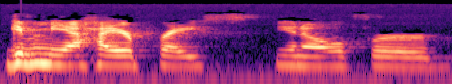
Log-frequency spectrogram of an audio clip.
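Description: A woman's voice: mid-range voice, little pitch movement, normal speed, a bit bright, dull audio. A young woman in her twenties from the United States, talking casually as an interview guest, with many fillers as she thinks aloud. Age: 20s. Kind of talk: casual conversation.

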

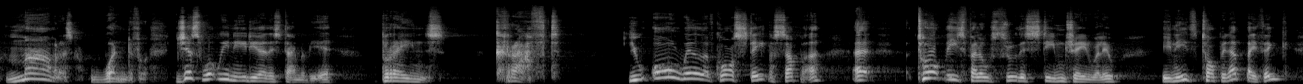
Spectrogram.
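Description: Guy doing a big jolly old man for an audio story, super exuberant, bit bumbling, voice all over the place and husky. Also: fairly high pitch, very animated, a little slow, fairly bright tone, exaggerated voice. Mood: jovial, flustered. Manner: exclamatory, bumbling, hesitating over names.

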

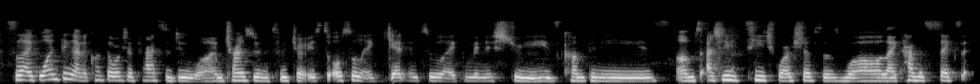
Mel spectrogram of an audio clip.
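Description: A woman talks casually as a podcast guest, her voice low and mellow. She fills her speech with "like" and "man". The audio is dull and lo-fi. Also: steady tone, fairly quick, hardly any pauses. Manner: casual, lots of "like" and "man", laughs while talking. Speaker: podcast guest, consent educator. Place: lives in Toronto.

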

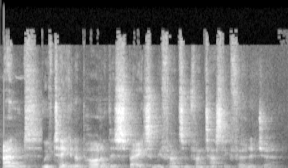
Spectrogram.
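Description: A man's voice: lowish voice, fairly quick, fairly bright tone, a little hiss or hum. A man chatting casually as a podcast guest, enthusiastic and emphatic. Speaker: podcast guest, drama creator. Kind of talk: casual chat. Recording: echoey room with noticeable background ambience.

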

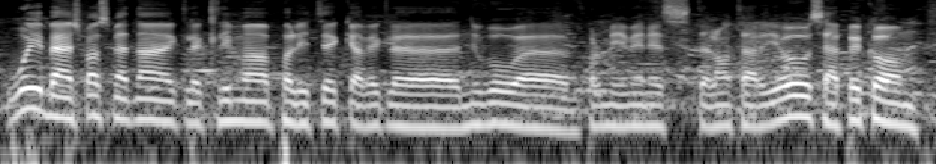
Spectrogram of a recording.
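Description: A man's voice: mid-range voice, normal speed. A man from Nova Scotia with an Acadian French accent, chatting casually in an interview and dropping English "so" into his sentences. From Nova Scotia, Canada. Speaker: musician interviewee. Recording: busy crowd noise around.

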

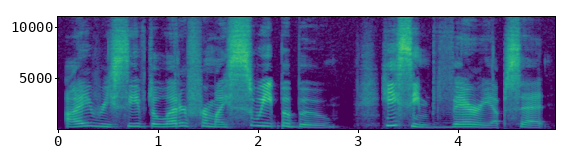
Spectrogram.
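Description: A woman voices a young girl, the pert little sister in a comic radio play. The voice is high, and the manner is nosy, teasing and a bit dramatic. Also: steady tone, a little slow, natural voice.

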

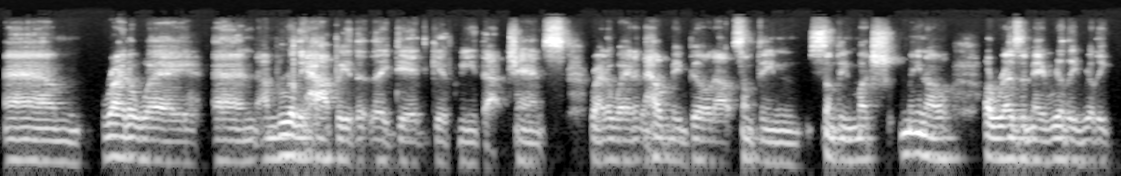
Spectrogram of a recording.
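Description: A man being interviewed about his theater career, talking in a halting way with many restarts and repeated words. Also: fairly low pitch, flat delivery, pushed and bright, poor audio. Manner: acts out quoted exchanges in a livelier voice. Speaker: theater director, podcast guest. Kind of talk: casual interview conversation.

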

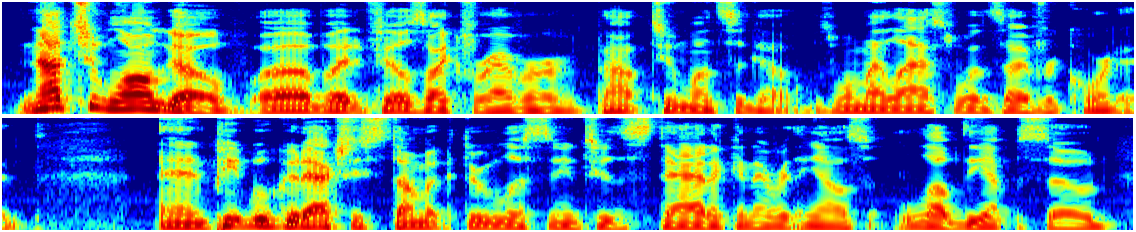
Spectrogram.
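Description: A man hosting his own solo podcast, talking at a desk microphone in a rambling, candid and passionate way, with casual swearing. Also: lowish voice. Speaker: podcast host. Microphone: desk microphone at a computer.

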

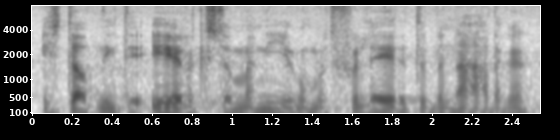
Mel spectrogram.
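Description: An actor playing a weary, defensive elderly war veteran in a Dutch radio play, speaking deliberately with hesitations and rhetorical turns. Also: male voice, low voice, steady tone, soft background music, close to an everyday voice. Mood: defensive, evasive. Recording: long reverberant hall.

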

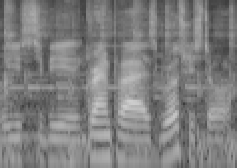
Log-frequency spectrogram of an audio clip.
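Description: A man in his forties from Belgium with a Belgian French accent, a podcast guest talking in halting, repetitive casual speech and laughing often. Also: medium pitch, little pitch movement, over music. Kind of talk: casual interview chat.

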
